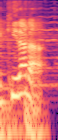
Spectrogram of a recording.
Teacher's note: And it's like you kind of hear the R, but you also kind of hear the L.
